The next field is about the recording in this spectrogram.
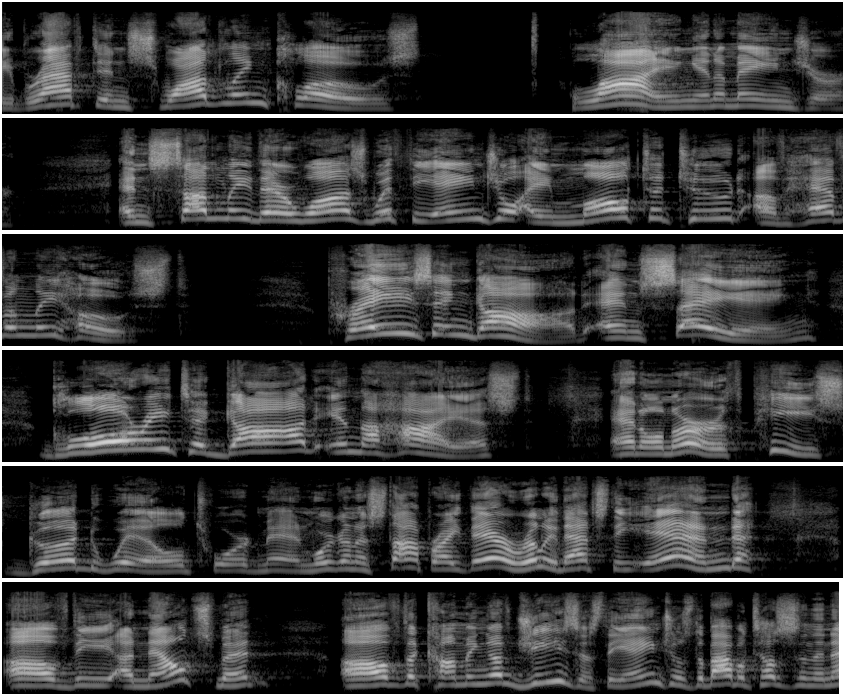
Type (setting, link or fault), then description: setting, large echoing room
